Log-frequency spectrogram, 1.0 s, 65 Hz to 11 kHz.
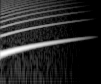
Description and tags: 8-bit boing
A simple 8-bit sounding "boing" you might hear in something like a Mario game.
I used Audacity to create and edit a Square Chirp.
boing, 8-bit, square-chirp, audacity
